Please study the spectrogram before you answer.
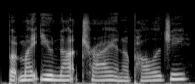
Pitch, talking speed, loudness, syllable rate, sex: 200 Hz, 215 wpm, -18 LUFS, 5.6 syllables/s, female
